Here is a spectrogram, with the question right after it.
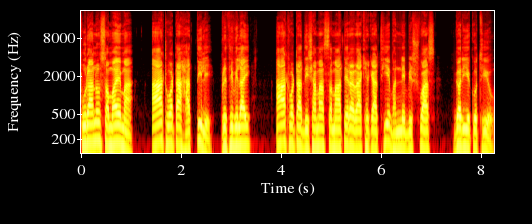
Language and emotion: Nepali, neutral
